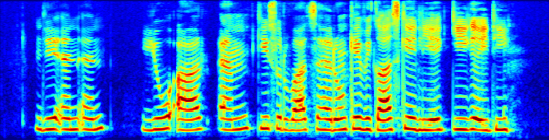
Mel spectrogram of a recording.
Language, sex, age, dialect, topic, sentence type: Hindi, female, 25-30, Garhwali, banking, statement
